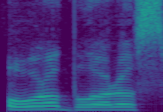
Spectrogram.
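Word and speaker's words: Ouroboros: though the oo boros oh close it's Oro boros with a it's a snaky little word with a powerful bite don't you think yeah but how do you spell it right sorry I forgot I was supposed to be teaching you not testing you oroboros remember it this way Ro sounds a bit like a pirates lament for his lost treasure yeah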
